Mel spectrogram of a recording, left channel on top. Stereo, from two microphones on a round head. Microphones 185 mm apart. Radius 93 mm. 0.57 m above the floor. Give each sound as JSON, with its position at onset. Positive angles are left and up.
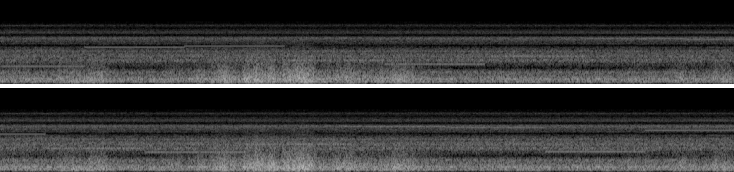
{"t": 0.0, "sound": "an aircraft", "side_deg": 0}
